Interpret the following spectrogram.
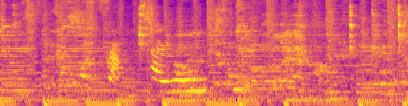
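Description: Background music with a steady, repeating bass line, and a few short sliding vocal-like tones about a second in.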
